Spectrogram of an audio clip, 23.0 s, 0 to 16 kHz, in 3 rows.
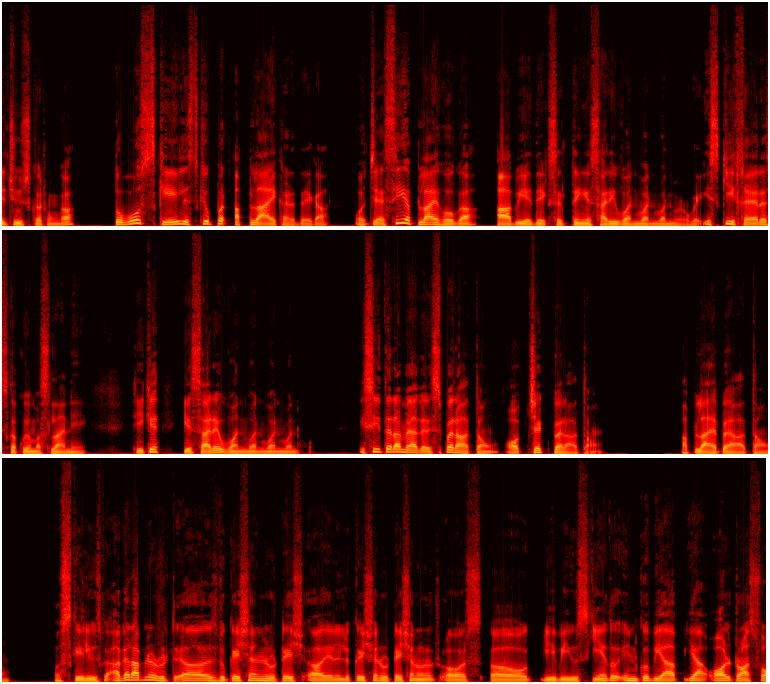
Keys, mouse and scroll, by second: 11.1 click, 13.3-22.9 drag.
